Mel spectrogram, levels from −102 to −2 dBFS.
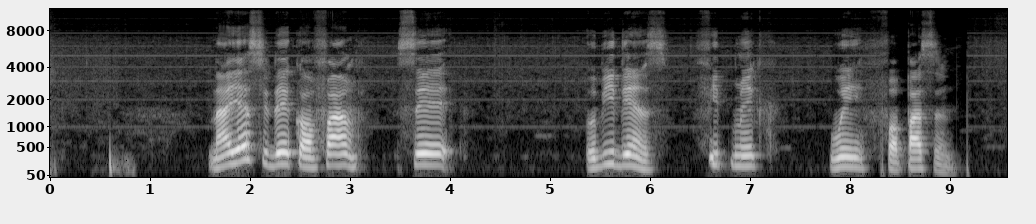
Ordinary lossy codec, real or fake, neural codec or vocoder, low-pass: none; real; none; none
